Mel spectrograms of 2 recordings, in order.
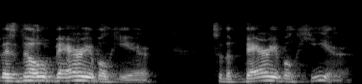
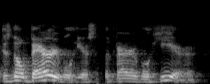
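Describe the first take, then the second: First: It is said slowly. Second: It is said fast.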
